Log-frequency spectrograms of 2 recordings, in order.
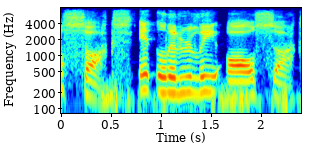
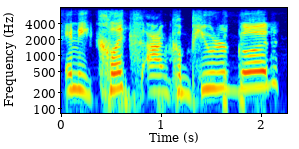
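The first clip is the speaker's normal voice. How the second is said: higher-pitched mock simpleton; dim-witted writer; 3 semitones higher, slower than usual. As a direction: play a clumsy, barely literate coworker. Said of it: "a bunch of stupid shit".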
